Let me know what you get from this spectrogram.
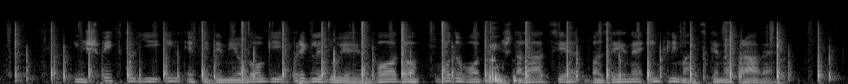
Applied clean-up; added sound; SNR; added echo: none; Run; -1 dB; reverberation time 0.3 s.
